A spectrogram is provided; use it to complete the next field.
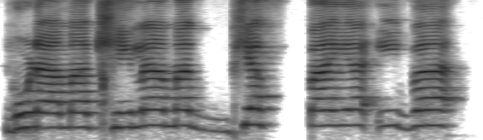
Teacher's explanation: there is a visarga followed by pa. So the upadhmaniya should be heard clearly.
